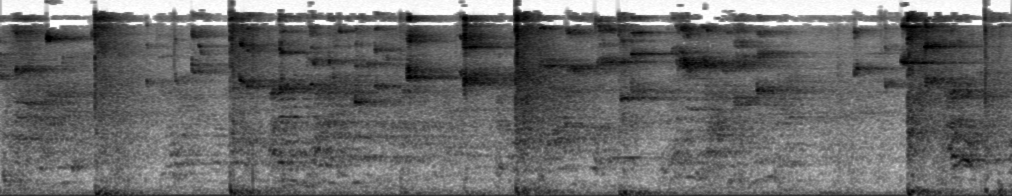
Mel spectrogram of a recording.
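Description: A volleyball is hit with sharp slaps, echoing in a large hall.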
